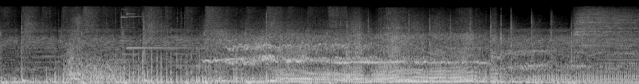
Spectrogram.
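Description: Motorcycle engine revving up and down while the tyres squeal as it pulls away.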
